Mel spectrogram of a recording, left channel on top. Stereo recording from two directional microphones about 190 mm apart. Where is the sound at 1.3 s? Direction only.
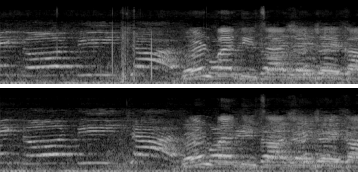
15° right (ahead or behind).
